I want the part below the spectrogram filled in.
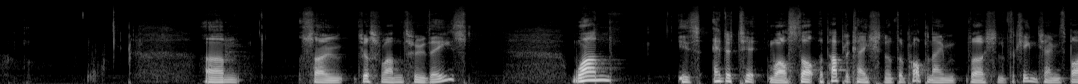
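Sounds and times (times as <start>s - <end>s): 
wet mouth clicks: 0.0s - 1.4s
slurping sip of water: 0.8s - 1.4s
speech: 2.0s - 4.8s, 5.7s - 6.2s, 6.8s - 10.7s.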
